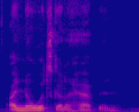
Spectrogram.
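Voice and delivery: put-on sad voice. Recalling talking to mom in her room, re-enacting a sad voice. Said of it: "in a sad voice".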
